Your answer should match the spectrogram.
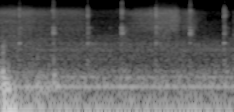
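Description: Car engine idling as a steady low hum heard inside the cabin, with a windscreen wiper sweeping across the glass right at the start and faint regular ticking.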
